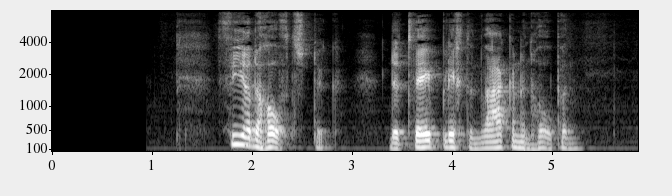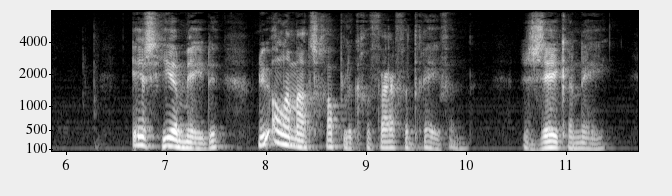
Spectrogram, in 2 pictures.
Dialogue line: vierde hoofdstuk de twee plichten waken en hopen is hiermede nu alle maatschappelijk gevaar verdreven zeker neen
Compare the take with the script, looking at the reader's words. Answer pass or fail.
pass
